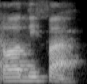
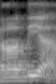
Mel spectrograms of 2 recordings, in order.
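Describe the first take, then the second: First: The middle consonant is an F sound. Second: The middle consonant is a Y sound. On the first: The speaker calls it right. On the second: The speaker calls it wrong. "Bukan radiyah"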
